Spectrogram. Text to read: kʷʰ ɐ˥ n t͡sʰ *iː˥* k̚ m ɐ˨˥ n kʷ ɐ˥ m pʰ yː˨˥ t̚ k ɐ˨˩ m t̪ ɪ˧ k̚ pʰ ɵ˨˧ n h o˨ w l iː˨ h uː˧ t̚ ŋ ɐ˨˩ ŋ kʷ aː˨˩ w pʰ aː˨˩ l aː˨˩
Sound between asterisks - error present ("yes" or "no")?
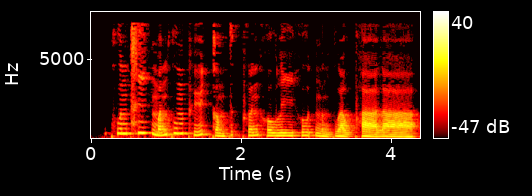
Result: no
